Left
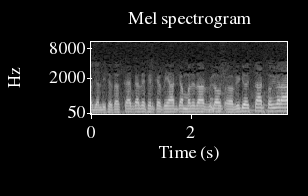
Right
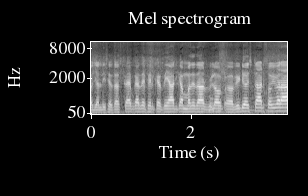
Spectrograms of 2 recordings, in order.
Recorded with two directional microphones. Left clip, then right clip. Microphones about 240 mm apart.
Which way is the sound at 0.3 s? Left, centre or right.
Centre.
